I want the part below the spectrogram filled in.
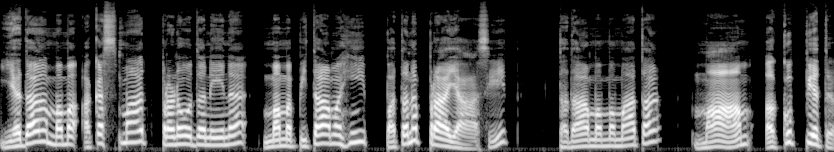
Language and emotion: Sanskrit, angry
